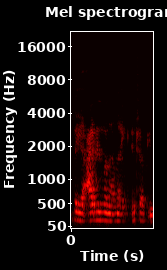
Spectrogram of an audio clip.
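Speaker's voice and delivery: ordinary delivery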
